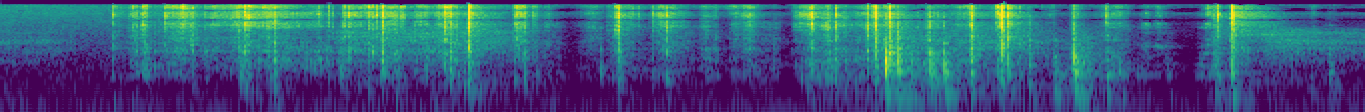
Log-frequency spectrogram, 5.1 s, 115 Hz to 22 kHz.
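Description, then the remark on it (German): Rapid mechanical clicking and whirring from the small ballpoint-pen plotter of a Yamaha Portasound MP1 keyboard drawing a played melody onto receipt paper, a stuttering run of taps and short buzzing strokes, steady for several seconds with no voices. “Das Gerät hat die Möglichkeit, die gespielten Melodien mittels eines kleinen Kugelschreibers auf Bongs zu plotten und somit die wunderbaren Symphonien des Yamaha Portasound MP1 auf Papier zu verewigen.”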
